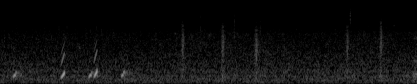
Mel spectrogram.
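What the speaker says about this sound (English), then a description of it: "Alright, so it's raining." Rain falls in the video game Stardew Valley as a soft, steady patter, with a few brighter drops and light ticks scattered across the quiet background.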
